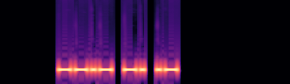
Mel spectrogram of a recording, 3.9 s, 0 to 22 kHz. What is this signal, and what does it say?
Morse code, heard as a keyed tone, about 22 wpm, 700 Hz. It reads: QNA
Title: USA Call Sign Postfixes - 3 Letters 22wpm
